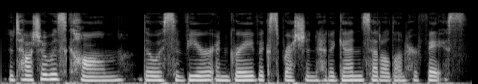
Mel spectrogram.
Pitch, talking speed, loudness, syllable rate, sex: 195 Hz, 190 wpm, -15 LUFS, 5.4 syllables/s, female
